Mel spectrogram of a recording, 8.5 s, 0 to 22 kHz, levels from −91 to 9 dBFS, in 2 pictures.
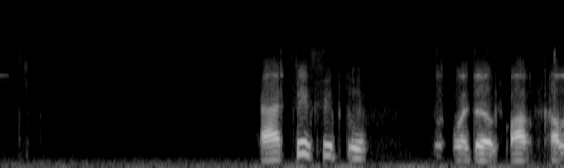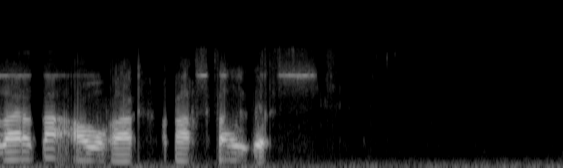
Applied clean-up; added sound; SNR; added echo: neural diffusion model UNIVERSE++.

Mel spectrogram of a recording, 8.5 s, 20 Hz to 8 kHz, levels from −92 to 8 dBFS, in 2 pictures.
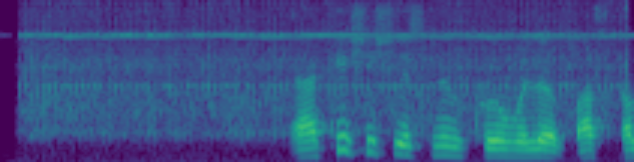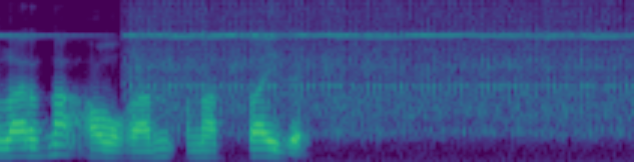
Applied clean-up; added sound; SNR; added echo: none; Alarm; 15 dB; none.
